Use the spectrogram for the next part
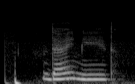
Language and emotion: Russian, neutral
